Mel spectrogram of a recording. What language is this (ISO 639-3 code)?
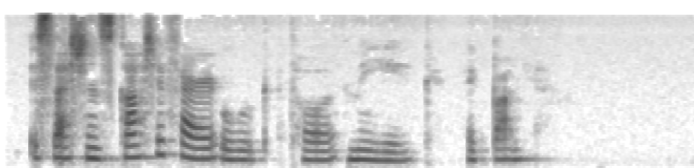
gle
